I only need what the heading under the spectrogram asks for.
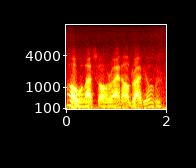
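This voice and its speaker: Brief: easygoing military husband, 1950s TV drama, lowish voice, teasing and folksy, faint noise on old soundtrack. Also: male voice, very animated, brisk, highs cut off. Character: easygoing, teasing Air Force captain and husband. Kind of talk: 1950s TV broadcast drama acting.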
